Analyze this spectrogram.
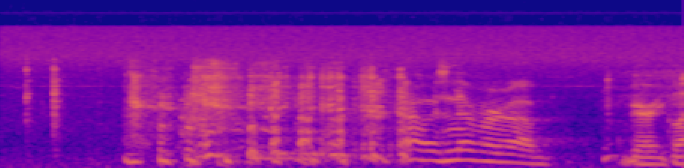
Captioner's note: laughter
